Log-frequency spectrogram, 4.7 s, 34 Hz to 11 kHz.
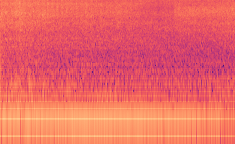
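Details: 1953 Ford F250 with 6-volt system, newly fitted 12-volt fuel pump run through a key-switched DC-to-DC converter: fires up and settles into a deep, steady, even idle with no misses or knocks.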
